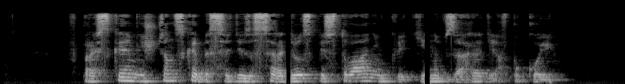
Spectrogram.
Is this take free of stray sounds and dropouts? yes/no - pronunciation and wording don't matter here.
no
